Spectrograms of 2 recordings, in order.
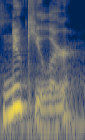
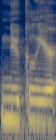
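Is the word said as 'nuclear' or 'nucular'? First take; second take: nucular; nuclear. First: The ending is said like 'cue-lar'. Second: The ending is said like 'clear'. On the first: The speaker calls it wrong. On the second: The speaker calls it right.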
